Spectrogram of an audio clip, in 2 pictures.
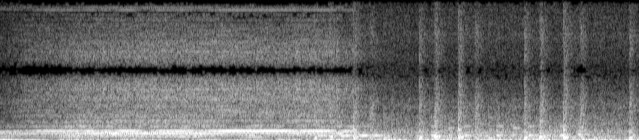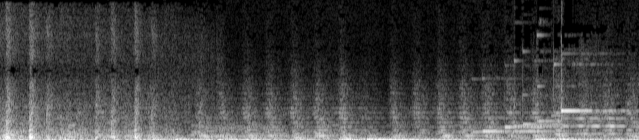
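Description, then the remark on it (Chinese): A train rolls along the rails, its wheels beating out a quick, steady clickety-clack over a deep continuous rumble. The sound is loud, with no voices. “说完，佛克和帕斯帕勒土就搭上了火车。”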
